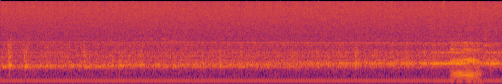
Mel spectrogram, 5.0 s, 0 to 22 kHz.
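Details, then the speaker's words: Marconi 201A AM/shortwave radio weak on shortwave, after replacing wrong 0.05uF capacitor with 50pF, at full volume: steady hiss and hum, then rising-falling whistle; suspected regeneration/oscillation or alignment problem, not confirmed. "volume is full could I do what they do almost sounds like a bit of regeneration going on there"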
